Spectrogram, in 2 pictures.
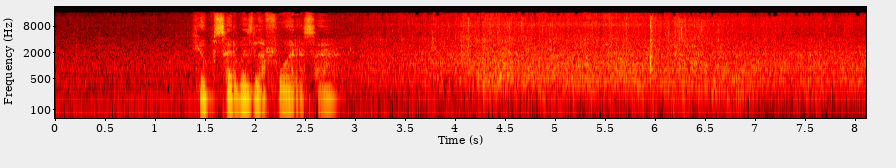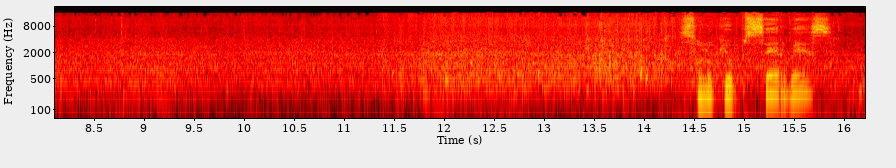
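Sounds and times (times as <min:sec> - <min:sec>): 
ocean surf rolling onto a shore: 0:00.0 - 0:16.2
speech: 0:01.4 - 0:03.0, 0:14.5 - 0:16.0.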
